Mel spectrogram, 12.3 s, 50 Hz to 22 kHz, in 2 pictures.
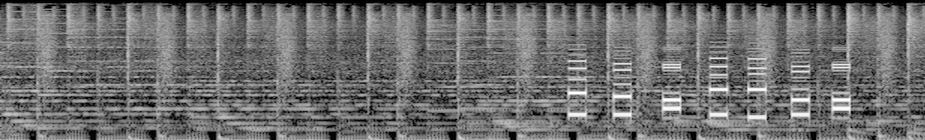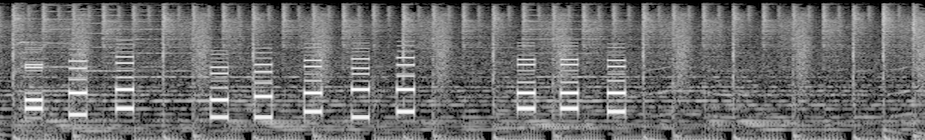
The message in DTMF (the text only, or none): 65*BA4* *6D 129AC ##9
